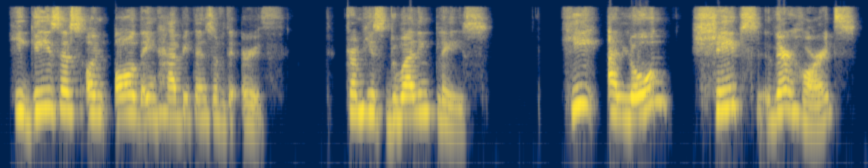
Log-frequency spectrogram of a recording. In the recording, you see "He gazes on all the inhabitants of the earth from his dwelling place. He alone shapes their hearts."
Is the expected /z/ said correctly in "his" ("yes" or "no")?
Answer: no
